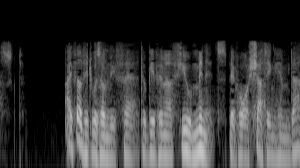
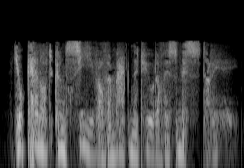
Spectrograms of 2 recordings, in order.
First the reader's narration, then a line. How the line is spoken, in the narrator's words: spoke, in a confidential whisper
